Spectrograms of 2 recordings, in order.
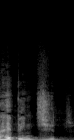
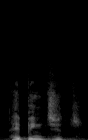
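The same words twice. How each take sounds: First: Said in the usual way. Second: "arrependido" repeated much softer and lower, dying away; fading echo. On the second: Acted. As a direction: let "arrependido" fade almost to nothing. ("arrependido" repetido bem baixinho, sumindo)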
